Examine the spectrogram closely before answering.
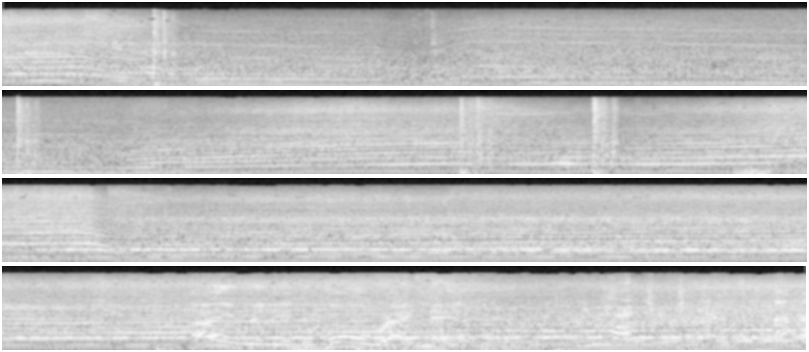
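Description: A sports car engine roars at high speed, its pitch dropping and climbing as the gears shift.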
